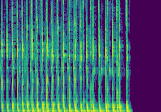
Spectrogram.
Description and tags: An alien lion sound created with Serum by Xfer Records.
